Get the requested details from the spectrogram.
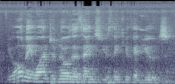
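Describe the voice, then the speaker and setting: A man talks fairly slowly in a room with audible echo and noticeable background noise. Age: 60s. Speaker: English teacher. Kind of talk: lecture. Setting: large class with an interpreter. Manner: slow, simple phrasing with repetition.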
